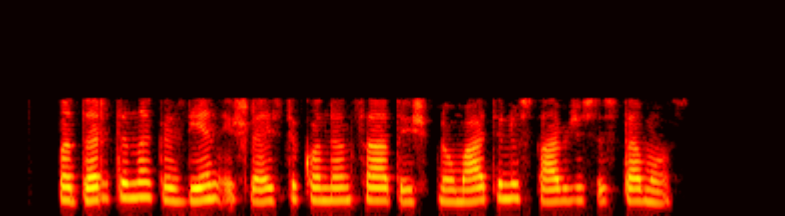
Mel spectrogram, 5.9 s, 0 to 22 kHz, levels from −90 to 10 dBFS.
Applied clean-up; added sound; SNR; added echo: none; none; none; none.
